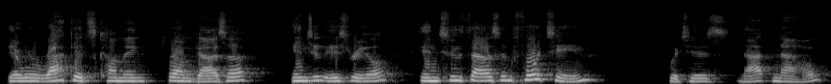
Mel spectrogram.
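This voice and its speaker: An older man with vocal fry giving an educational talk in a measured, halting, explanatory way. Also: fairly high pitch, mellow. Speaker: guest speaker, retired executive director. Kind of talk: educational presentation to a live audience.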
